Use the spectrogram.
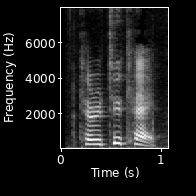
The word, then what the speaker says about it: Kuretake: Kuretake. That's how you pronounce it, I think.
